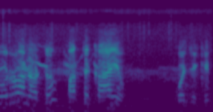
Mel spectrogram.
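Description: A man's voice in film dialogue, speaking fast with a strongly rising and falling pitch for about a second, then a short burst again near the end.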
